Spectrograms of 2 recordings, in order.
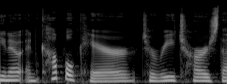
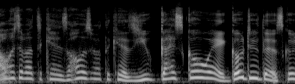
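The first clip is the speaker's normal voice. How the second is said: put-on Indian accent, pitched up; 7 semitones higher, 5 dB louder than usual. Quoting the speaker's late mother-in-law, Indian accent. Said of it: "She would say in her Indian accent".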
